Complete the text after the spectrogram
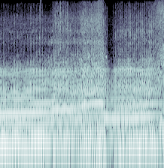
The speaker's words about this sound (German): Der Alfa Romeo Sound.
